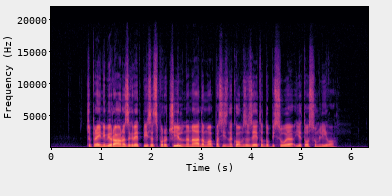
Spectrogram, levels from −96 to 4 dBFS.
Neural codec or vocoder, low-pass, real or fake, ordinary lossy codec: none; 19.8 kHz; real; none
